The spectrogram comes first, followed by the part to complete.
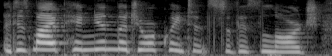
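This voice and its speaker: A woman's voice: extremely high pitch, quick pace, pitched above the performer's own voice. A woman voicing a pompous, urgent, wordy python rock snake in a storybook, speaking emphatically.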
